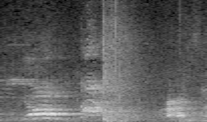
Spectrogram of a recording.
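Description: Beach volleyball rally: short shouted calls from the players and the thud of the ball being struck about a second in.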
